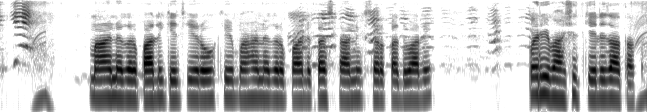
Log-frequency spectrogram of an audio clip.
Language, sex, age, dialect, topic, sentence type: Marathi, male, 18-24, Northern Konkan, banking, statement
